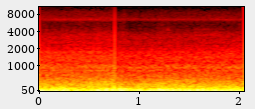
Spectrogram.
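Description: Cabin noise of a moving car: a steady low road-and-engine rumble, with one faint click under a second in.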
